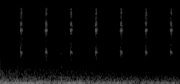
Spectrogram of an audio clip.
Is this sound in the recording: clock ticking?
yes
